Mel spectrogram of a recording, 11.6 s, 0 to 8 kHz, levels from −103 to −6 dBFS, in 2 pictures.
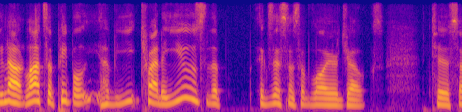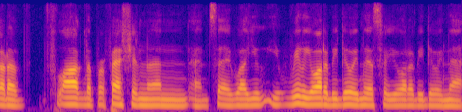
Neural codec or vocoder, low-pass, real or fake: none; 7.2 kHz; real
